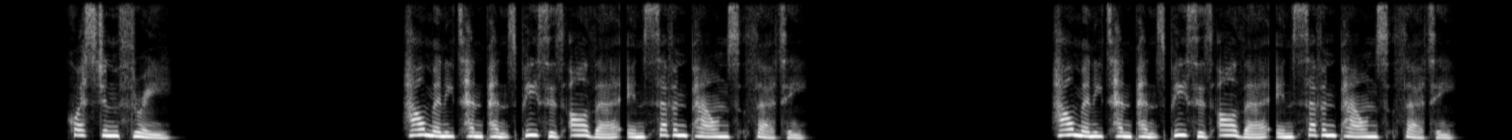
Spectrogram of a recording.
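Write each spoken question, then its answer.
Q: How many 10-pence pieces are there in £7.30?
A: 73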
